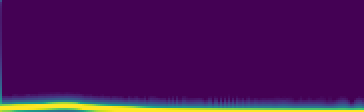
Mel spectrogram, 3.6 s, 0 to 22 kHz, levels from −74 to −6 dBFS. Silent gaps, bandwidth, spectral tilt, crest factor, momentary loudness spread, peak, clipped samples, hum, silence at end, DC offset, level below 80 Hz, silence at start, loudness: none; 0.3 kHz; -17 dB/octave; 4 dB; 10 LU; 0 dBFS; 3%; none; 0 s; under 0.1%; -6 dBFS; 0 s; -7 LUFS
